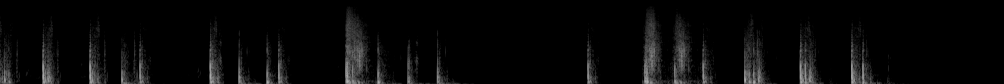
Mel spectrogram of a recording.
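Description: Footsteps tread on stone at a steady pace.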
